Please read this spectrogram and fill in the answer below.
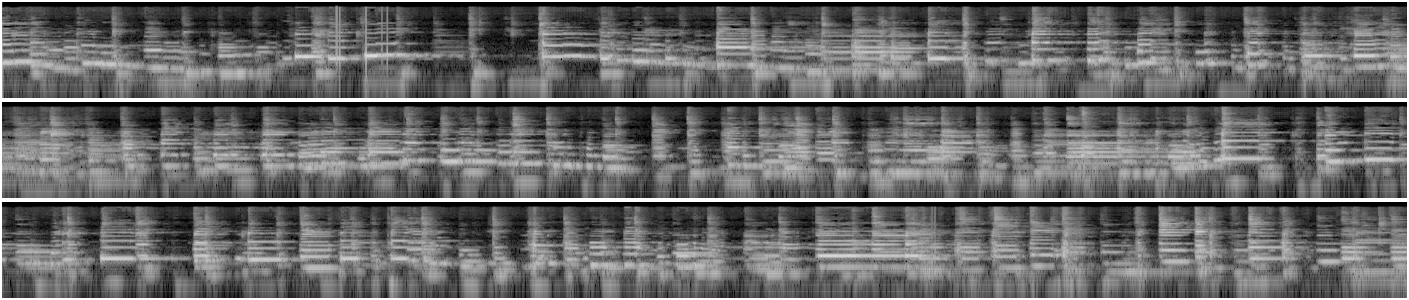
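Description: Guitar duet: an archtop electric jazz guitar and an acoustic flattop guitar playing together, with picked melody lines over chords.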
